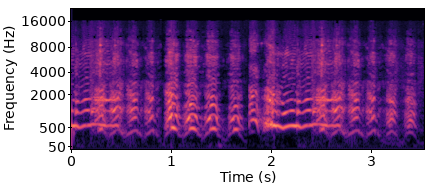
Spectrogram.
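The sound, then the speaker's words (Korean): A sample recording of a dog barking, played during a radio call-in contest: a rapid, steady string of over a dozen high-pitched, yappy barks, each with a rising-falling tone, with one longer drawn-out yelp midway. No one speaks. “자, 개 짖는 소리 준비해 주세요.”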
